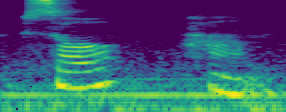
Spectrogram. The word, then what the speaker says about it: So Hum: And it's 2 syllables, so, hum.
